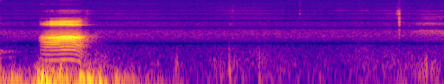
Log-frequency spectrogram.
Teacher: विवृत स्वर इसमें मुह सबसे ज्यादा खुलता है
